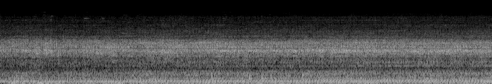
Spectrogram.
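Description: Honda ATV engine running steadily as the quad rides up a rocky slope, its pitch rising slightly about a second and a half in.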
